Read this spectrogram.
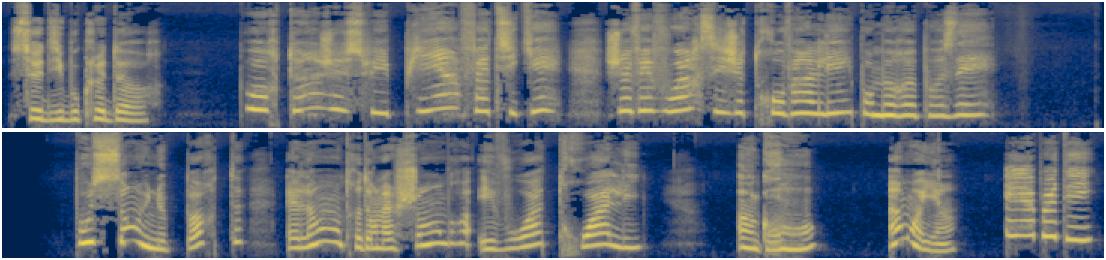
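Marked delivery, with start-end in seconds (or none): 2.0-8.3 high-pitched Goldilocks talking to herself; little girl voice. Acted. Tired Goldilocks looking for a bed, high girlish voice. 17.5-18.3 high, tiny little voice. A narrator's reading. Storyteller naming the smallest bed, tiny high voice.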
